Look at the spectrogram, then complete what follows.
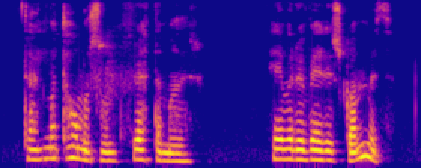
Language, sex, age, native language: Icelandic, female, 50-59, Icelandic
